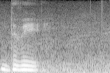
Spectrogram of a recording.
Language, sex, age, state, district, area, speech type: Sanskrit, male, 18-30, Maharashtra, Beed, urban, read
